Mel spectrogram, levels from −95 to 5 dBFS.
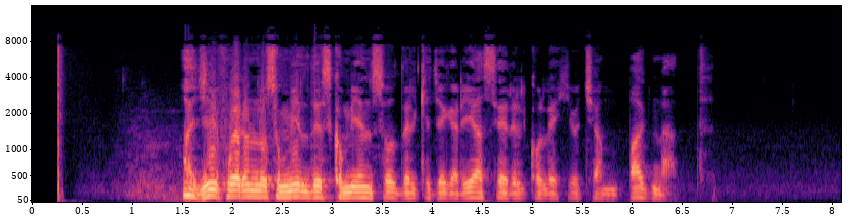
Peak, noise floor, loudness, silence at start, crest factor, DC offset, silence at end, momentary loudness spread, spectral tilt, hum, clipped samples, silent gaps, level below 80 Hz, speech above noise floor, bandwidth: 0 dBFS; -64 dBFS; -13 LUFS; 1.5 s; 16 dB; under 0.1%; 1.7 s; 18 LU; -7.5 dB/octave; none; under 0.1%; none; -38 dBFS; 51 dB; 7.8 kHz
